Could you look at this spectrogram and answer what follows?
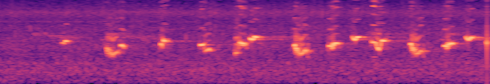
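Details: Clear yellow-vented bulbul used as a songbird tutor: a lively string of sweet, slurred chirps alternating between higher and lower notes, roughly three per second, against a clean silent backdrop.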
